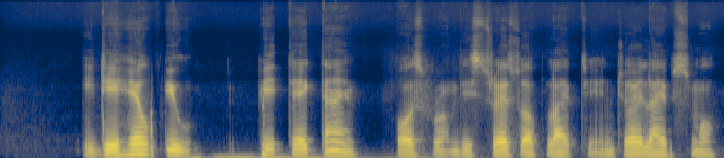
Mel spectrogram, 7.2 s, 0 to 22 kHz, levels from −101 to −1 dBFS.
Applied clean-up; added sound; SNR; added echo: neural mask model DeepFilterNet 3.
